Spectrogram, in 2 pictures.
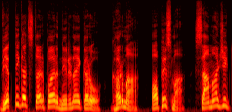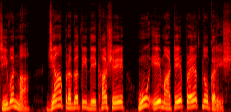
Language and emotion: Gujarati, neutral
